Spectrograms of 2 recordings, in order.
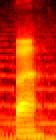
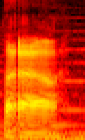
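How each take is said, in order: First: The pitch stays level through the word. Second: The pitch falls through the word. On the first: It means father. "like just ba" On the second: It means grandmother. "like where you go down in tone"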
